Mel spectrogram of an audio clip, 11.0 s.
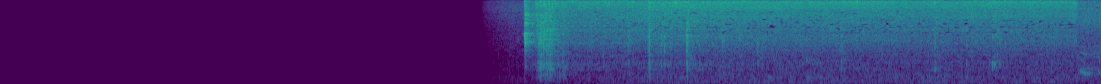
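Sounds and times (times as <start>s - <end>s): fish sizzling in frying pan: 4.9s - 10.8s.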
